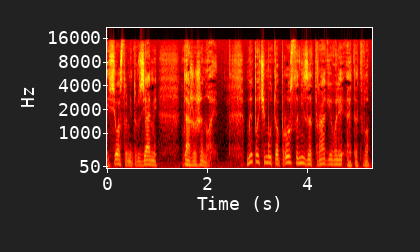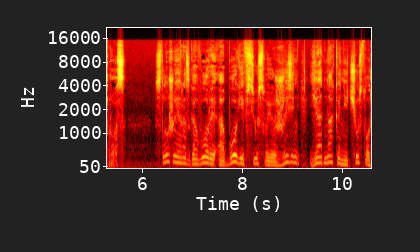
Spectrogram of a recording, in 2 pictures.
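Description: A man reading a memoir aloud as an audiobook narrator, in a steady, measured way. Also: lowish voice, slightly rough, dry recording.

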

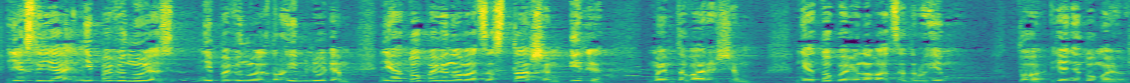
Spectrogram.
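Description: A man's voice: on the high side, sharp tone. A middle-aged man preaching a sermon, earnestly addressing the congregation as friends. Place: church hall. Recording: long hall reverb.

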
